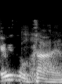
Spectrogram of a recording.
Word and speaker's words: Hazeltine: It's Hazeltine, rhymes with Hazeltine. Oh, okay. Thanks, Jay. Rhymes with pine, and hopefully we don't end up in the pine.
